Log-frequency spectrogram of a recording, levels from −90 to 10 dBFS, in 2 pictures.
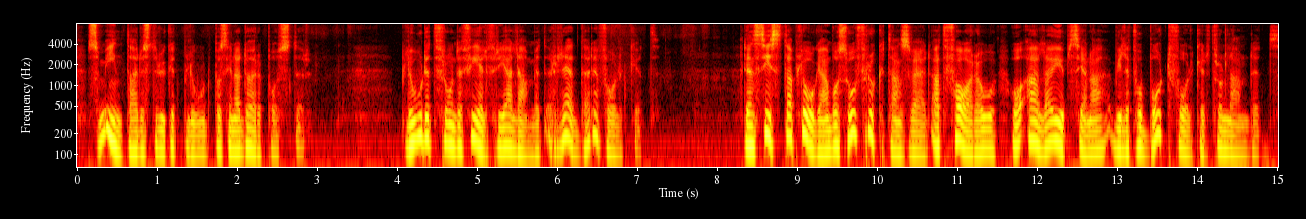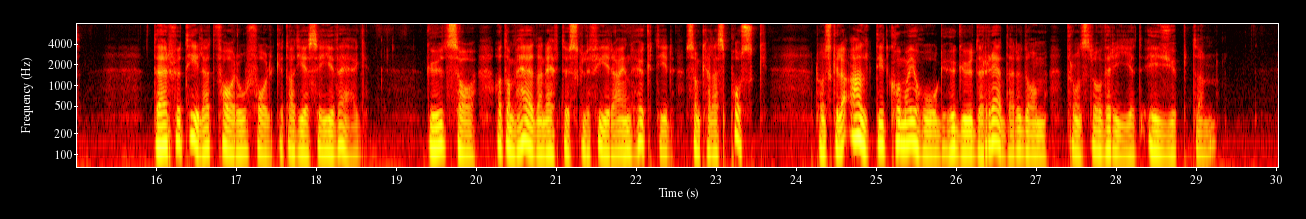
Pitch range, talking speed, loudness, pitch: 100-140 Hz, 130 wpm, -20 LUFS, 115 Hz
